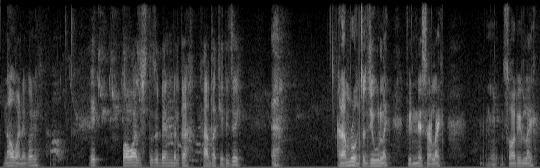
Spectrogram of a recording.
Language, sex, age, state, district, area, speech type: Nepali, male, 18-30, West Bengal, Kalimpong, rural, spontaneous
